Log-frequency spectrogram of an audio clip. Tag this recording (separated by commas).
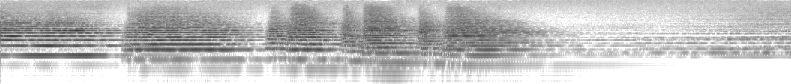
Music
